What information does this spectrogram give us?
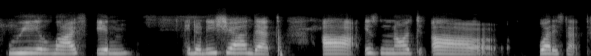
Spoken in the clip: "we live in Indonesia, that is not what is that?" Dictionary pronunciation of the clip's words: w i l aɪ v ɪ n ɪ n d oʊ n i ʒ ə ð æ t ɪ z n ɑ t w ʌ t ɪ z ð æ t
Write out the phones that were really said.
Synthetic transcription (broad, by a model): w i l aɪ f ɪ n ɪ n d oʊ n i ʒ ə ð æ t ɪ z n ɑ t w ʌ t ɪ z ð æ t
